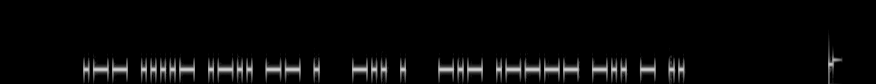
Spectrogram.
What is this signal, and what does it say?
Morse code, heard as a keyed tone, about 25 wpm, 700 Hz. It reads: W4LME DE K1DTI
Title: USA Callsign DE Callsign - 5 Characters - 25wpm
